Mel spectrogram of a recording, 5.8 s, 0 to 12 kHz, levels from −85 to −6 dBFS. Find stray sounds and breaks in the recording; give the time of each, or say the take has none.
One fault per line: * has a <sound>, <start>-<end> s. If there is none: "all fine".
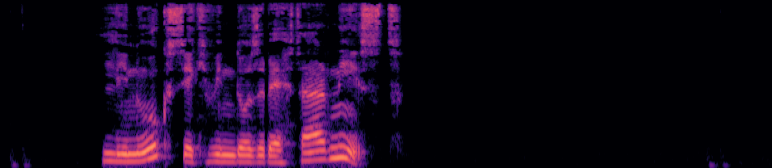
all fine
